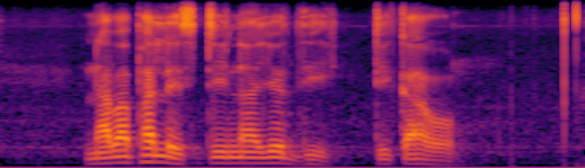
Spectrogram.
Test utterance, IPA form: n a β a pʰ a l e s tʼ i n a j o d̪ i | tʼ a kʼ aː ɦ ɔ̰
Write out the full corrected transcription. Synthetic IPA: n a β a pʰ a l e s tʼ i n a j o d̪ i | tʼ i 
